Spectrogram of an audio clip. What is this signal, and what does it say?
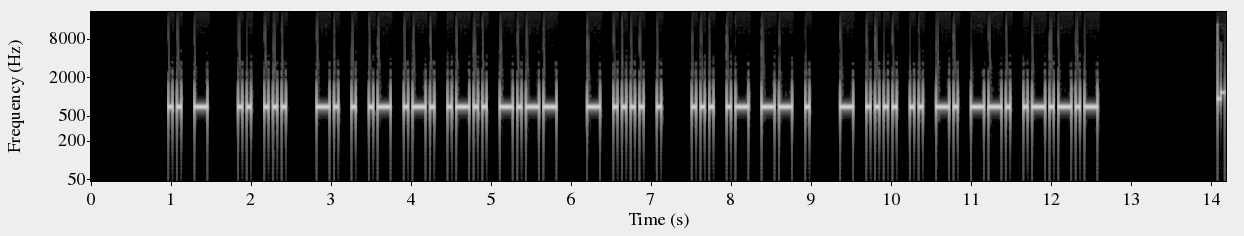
Morse code, heard as a keyed tone, about 22 wpm, 700 Hz. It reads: IT IS NEARLY THE SAME THING.
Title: Sentences from Top 1300 Words 22wpm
